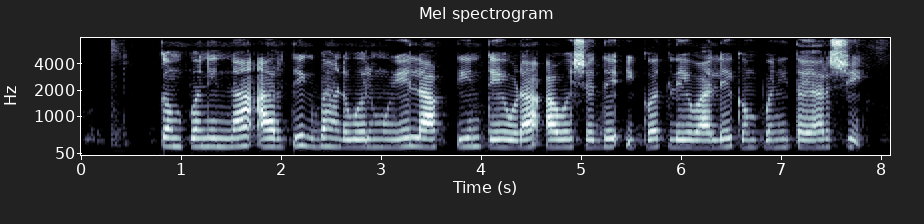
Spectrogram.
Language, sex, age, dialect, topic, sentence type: Marathi, female, 18-24, Northern Konkan, banking, statement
